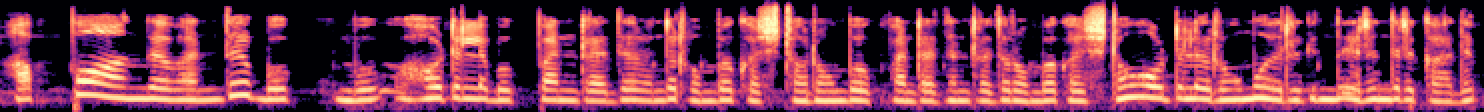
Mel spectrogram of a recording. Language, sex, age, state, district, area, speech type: Tamil, female, 18-30, Tamil Nadu, Tiruvarur, rural, spontaneous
